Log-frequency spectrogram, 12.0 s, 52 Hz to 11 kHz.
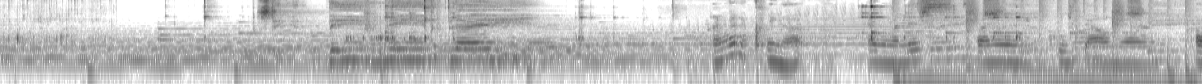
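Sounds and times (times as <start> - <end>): water pouring into a mug: 0.0 - 1.3, 3.3 - 4.8
water dripping: 0.0 - 2.3, 3.3 - 4.7
soft background music: 0.0 - 12.0.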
